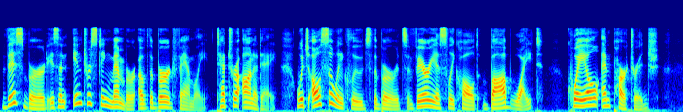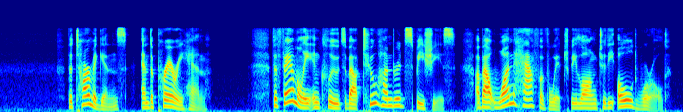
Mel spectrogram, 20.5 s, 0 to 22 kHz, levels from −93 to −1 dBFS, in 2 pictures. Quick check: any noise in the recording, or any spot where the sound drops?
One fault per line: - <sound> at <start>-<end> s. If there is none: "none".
none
